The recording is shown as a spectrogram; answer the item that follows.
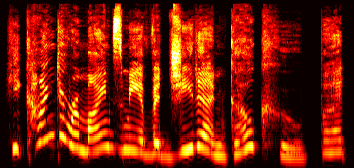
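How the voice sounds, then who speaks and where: A woman's voice: high voice, sing-song, normal speed, no room sound, studio quality. An actress voicing a clever, sassy young woman scientist in an anime game, with a wry, chatty, slightly mischievous manner. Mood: wry, curious. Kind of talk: scripted game voice lines.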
